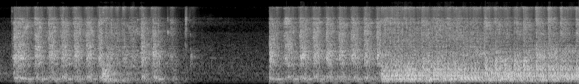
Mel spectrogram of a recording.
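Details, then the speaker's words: Honda Odyssey FL350 two-stroke with new DG exhaust and Keihin carburetor, first start: fires, dies after a couple of seconds, then restarts into a slow popping idle about four beats a second; idle set too low. "so wow how does that sound to you guys i think it's idling a little slow though you guys that sounds so good"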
